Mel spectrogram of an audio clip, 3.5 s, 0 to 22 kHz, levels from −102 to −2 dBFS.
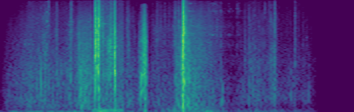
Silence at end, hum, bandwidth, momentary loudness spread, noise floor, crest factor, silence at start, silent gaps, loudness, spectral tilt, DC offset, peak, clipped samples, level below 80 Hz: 1.65 s; none; over 20 kHz; 14 LU; -62 dBFS; 30 dB; 0.85 s; none; -22 LUFS; 1 dB/octave; under 0.1%; 0 dBFS; under 0.1%; -54 dBFS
